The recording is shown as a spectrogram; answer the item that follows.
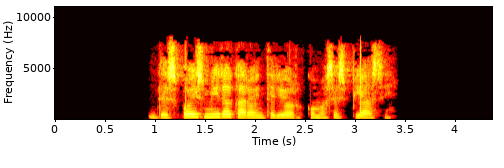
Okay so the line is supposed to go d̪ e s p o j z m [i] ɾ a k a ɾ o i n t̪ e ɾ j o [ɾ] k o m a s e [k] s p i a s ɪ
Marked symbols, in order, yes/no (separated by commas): yes, yes, no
